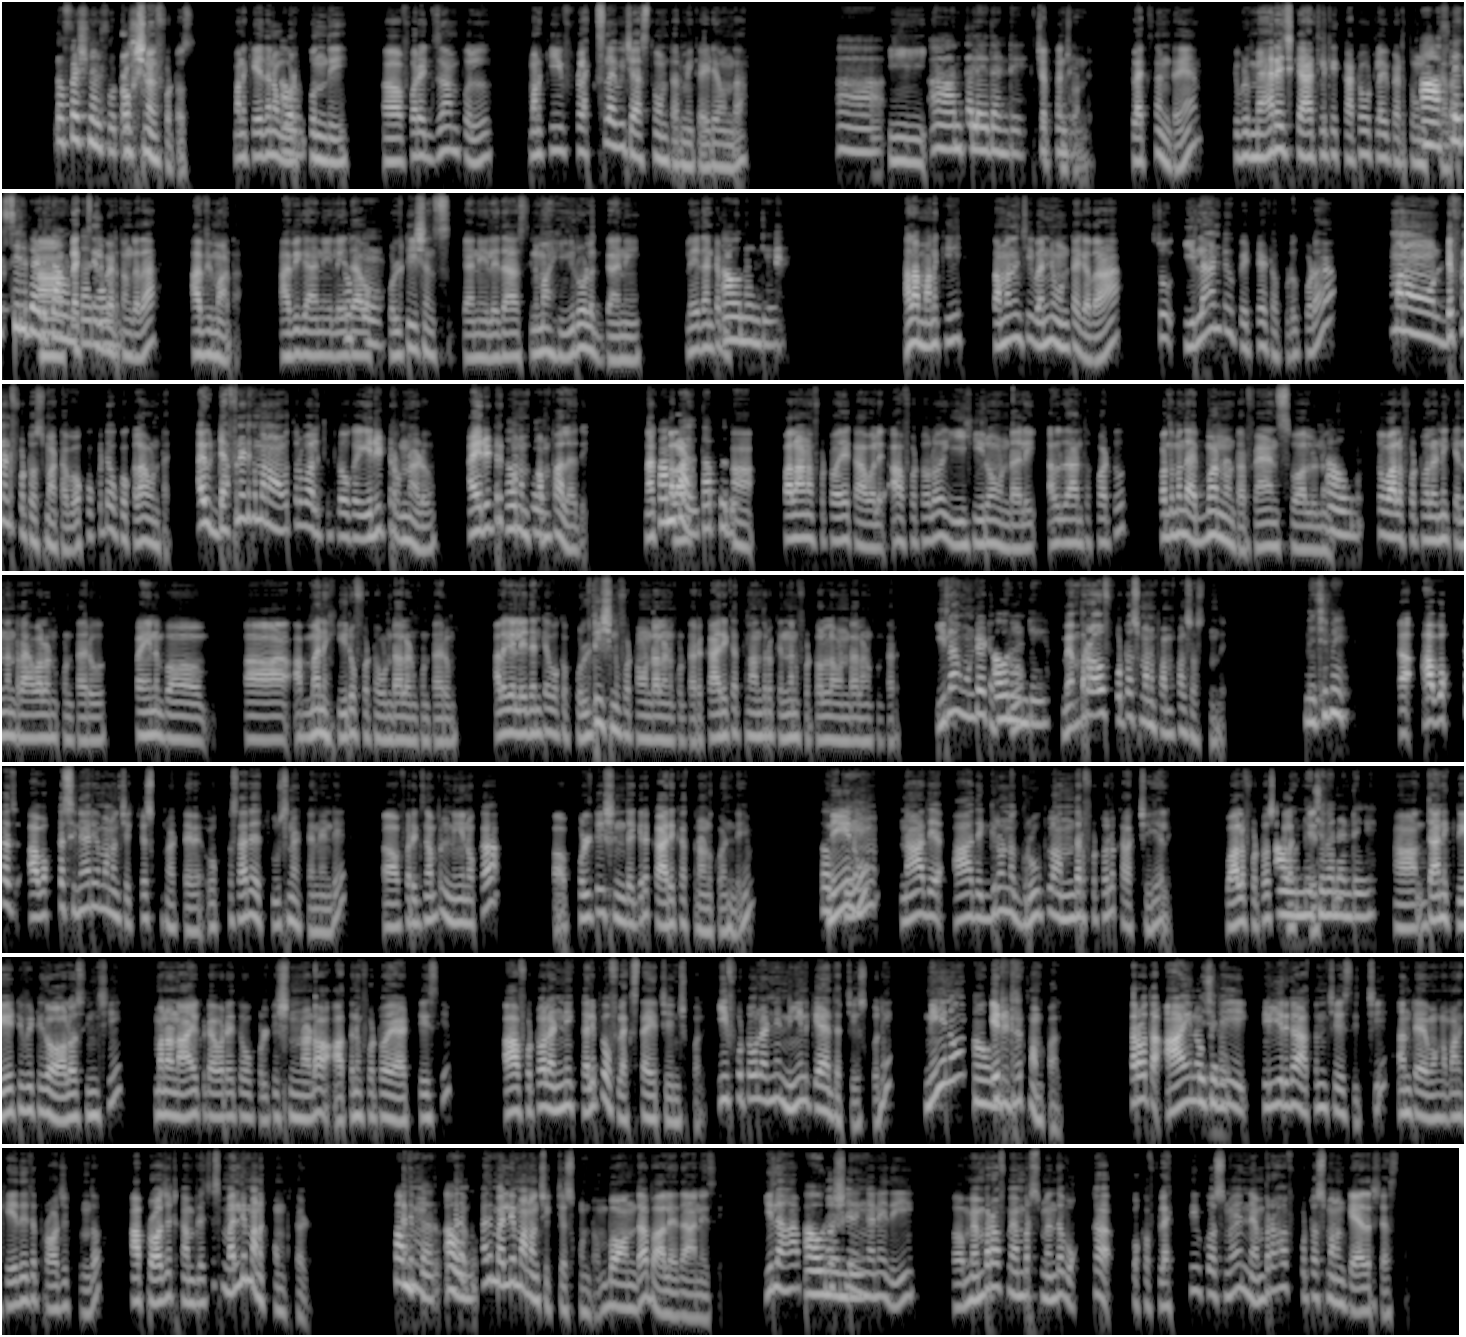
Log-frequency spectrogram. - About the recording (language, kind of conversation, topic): Telugu, podcast, నిన్నో ఫొటో లేదా స్క్రీన్‌షాట్ పంపేముందు ఆలోచిస్తావా?
- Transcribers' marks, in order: in English: "ప్రొఫెషనల్ ఫోటోస్"; in English: "ప్రొఫెషనల్ ఫోటోస్"; in English: "వర్క్"; in English: "ఫర్ ఎగ్జాంపుల్"; other background noise; in English: "ఫ్లెక్స్"; in English: "మ్యారేజ్‌కి"; in English: "పొలిటీషియన్స్"; throat clearing; in English: "సో"; in English: "డిఫరెంట్ ఫోటోస్"; in English: "డెఫినిట్‌గా"; in English: "ఎడిటర్"; in English: "ఎడిటర్‌కి"; in English: "ఫోటోయే"; in English: "ఫోటోలో"; in English: "ఫాన్స్"; in English: "సో"; in English: "ఫోటోలన్నీ"; in English: "ఫోటో"; in English: "పొలిటీషియన్ ఫోటో"; in English: "మెంబర్ ఆఫ్ ఫోటోస్"; in English: "సినారియో"; in English: "చెక్"; in English: "ఫోర్ ఎగ్జాంపుల్"; in English: "పొలిటీషియన్"; in English: "గ్రూప్‌లో"; in English: "కలెక్ట్"; in English: "ఫోటోస్ కలెక్ట్"; in English: "క్రియేటివిటీ‌గా"; in English: "పొలిటీషియన్"; tapping; in English: "ఫోటో యాడ్"; in English: "ఫ్లెక్స్"; in English: "గేథర్"; in English: "ఎడిటర్‌కి"; in English: "క్లియర్‌గా"; in English: "ప్రాజెక్ట్ కంప్లీట్"; in English: "చెక్"; in English: "ఫోటో షేరింగ్"; in English: "మెంబర్ ఆఫ్ మెంబర్స్"; in English: "ఫ్లెక్సీ"; in English: "నంబర్ ఆఫ్ ఫోటోస్"; in English: "గేథర్"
